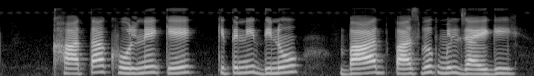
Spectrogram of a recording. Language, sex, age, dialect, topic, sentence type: Hindi, female, 18-24, Awadhi Bundeli, banking, question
